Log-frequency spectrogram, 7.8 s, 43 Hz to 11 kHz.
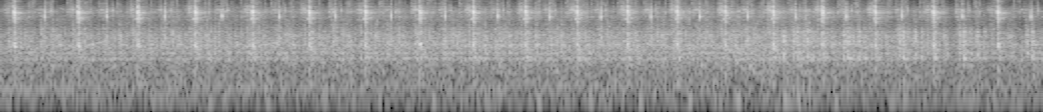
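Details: Yanmar TF115 11.5 hp single-cylinder diesel, freshly rebuilt (new liner, piston, rings, bearings), hard-start repair, hand-cranked before first start. Crisp high squeaky ticks about twice a second: normal injector chatter, pump good.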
